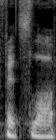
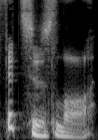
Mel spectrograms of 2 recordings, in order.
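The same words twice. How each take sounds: First: The name is one syllable, plain Fitts. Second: The name has an extra syllable, like Fitses. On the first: It follows long habit and common usage. "I've been saying Fitts' Law for my entire life" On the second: It follows the formal possessive spelling. "is F I T T S apostrophe S, which you would pronounce as"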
